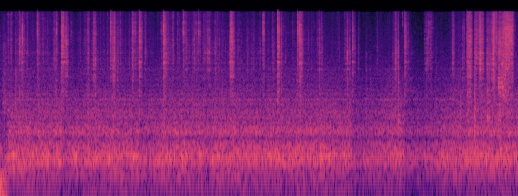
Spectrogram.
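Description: Irregular small metal clicks and taps as enamel pins are unfastened from a fabric apron, their clutch backs pulled off and the pins set down on a tabletop.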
